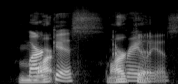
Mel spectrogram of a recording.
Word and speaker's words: Marcus Aurelius: Marcus. Like Mark. Marcus Aurelius.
